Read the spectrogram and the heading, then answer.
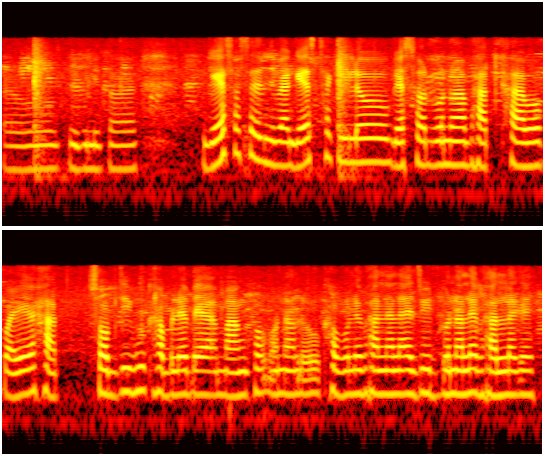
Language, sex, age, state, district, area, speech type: Assamese, female, 60+, Assam, Golaghat, rural, spontaneous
